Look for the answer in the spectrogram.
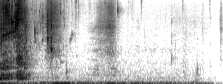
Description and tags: Spit Water
drink, water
